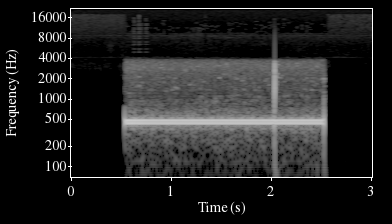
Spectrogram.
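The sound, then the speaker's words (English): One steady, even ringing tone of an outgoing telephone call, heard through a Bluetooth connection, sounds for about two seconds, clear and fairly loud with no voices, and a faint click comes just before it cuts off. “This time we're gonna do it uh, so he can see a number. Still probably won't answer, but let's give it a shot for the hell of it.”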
